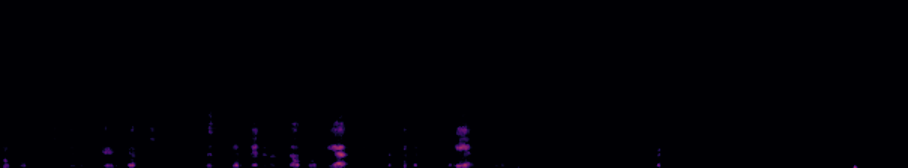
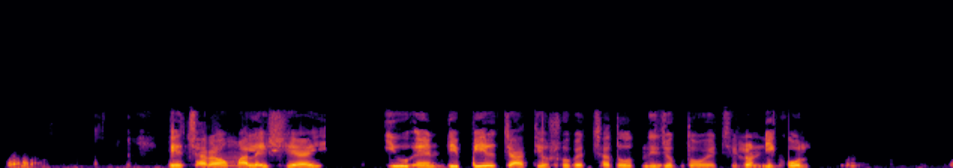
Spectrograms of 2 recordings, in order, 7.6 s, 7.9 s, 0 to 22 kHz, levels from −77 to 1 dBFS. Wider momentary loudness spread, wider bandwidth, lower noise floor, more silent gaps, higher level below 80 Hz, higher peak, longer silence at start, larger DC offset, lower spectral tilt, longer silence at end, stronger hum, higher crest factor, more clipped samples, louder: first, 22 LU vs 12 LU; about the same, 7.4 kHz vs 7.8 kHz; first, -78 dBFS vs -60 dBFS; first, 1.42-1.70 s, 3.62-3.71 s, 4.01-4.06 s, 4.49-5.15 s, 5.61-5.72 s, 6.04-6.74 s, 6.91-7.05 s vs none; second, -84 dBFS vs -62 dBFS; second, -30 dBFS vs -2 dBFS; about the same, 0 s vs 0.05 s; neither; second, -1 dB/octave vs -4.5 dB/octave; first, 0.45 s vs 0 s; neither; first, 28 dB vs 18 dB; neither; second, -52 LUFS vs -18 LUFS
